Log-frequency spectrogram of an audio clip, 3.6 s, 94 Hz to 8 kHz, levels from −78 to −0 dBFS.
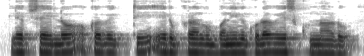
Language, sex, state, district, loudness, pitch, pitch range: Telugu, male, Telangana, Mahabubabad, -17 LUFS, 130 Hz, 120-130 Hz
